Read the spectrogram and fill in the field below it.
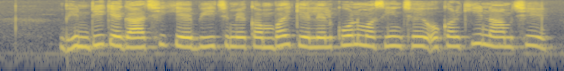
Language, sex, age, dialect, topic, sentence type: Maithili, female, 25-30, Bajjika, agriculture, question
